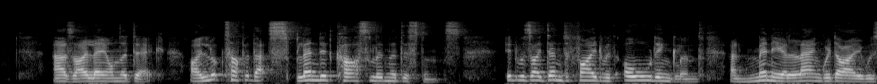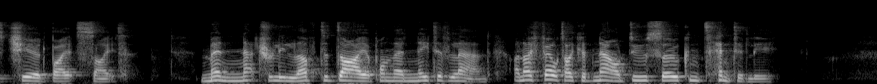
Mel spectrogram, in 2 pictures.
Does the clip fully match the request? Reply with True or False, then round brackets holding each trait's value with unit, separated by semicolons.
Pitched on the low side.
False (170 Hz)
